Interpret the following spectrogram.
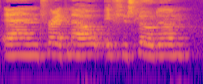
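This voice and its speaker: This young adult violin teacher's tutorial to camera is informal and explanatory, her phrasing slightly non-native. She speaks in a fairly high, monotone voice, unhurried, with loud music behind her. The space echoes, and violin playing appears at times.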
